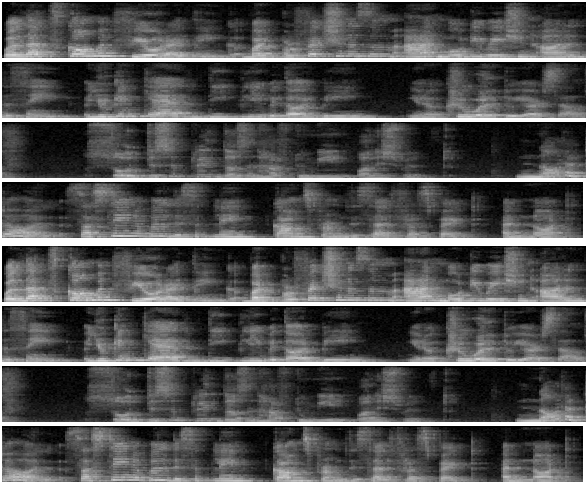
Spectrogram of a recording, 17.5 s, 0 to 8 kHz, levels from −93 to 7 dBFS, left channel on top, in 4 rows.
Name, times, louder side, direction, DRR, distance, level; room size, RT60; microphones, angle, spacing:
voice 1, 0.0-7.1 7.4-8.8 12.6-16.6 16.9-17.3, right 2 dB, 45° right, 1 dB, 1.4 m, -22 dB
voice 2, 9.4-11.9, left 1 dB, 15° left, -2 dB, 2.5 m, -33 dB
9.2 x 4.9 x 2.6 m, 0.35 s
head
